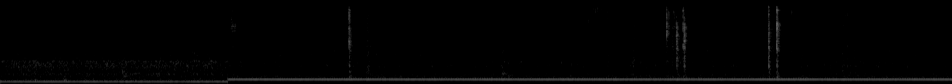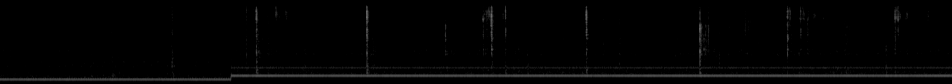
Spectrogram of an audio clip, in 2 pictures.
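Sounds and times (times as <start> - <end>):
steady low hum: 0.0 - 19.0
small objects clicking and tapping: 6.6 - 6.9, 16.5 - 18.8.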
